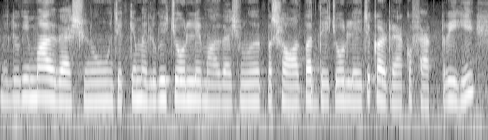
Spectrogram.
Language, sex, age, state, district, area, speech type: Dogri, female, 30-45, Jammu and Kashmir, Reasi, rural, spontaneous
